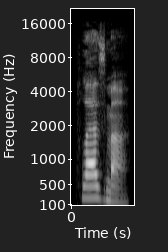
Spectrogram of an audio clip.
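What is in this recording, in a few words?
"plasma", 英単語 発音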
